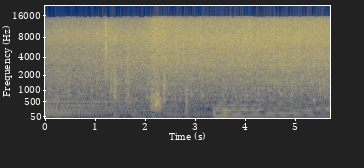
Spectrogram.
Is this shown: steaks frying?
yes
